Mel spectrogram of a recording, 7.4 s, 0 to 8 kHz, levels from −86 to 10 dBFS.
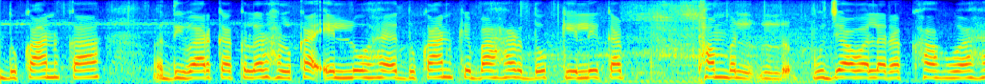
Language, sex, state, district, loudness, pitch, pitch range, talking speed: Hindi, female, Jharkhand, Palamu, -14 LUFS, 245 Hz, 235-250 Hz, 160 wpm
